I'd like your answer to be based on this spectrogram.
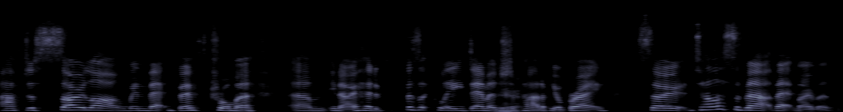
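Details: Adult interviewer; typical speech.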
